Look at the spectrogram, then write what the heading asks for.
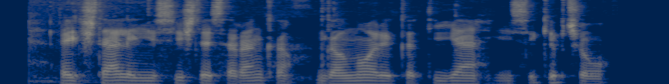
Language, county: Lithuanian, Vilnius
